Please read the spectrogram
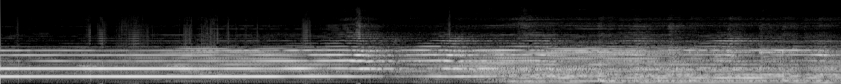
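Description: A single long blown note on a wind instrument, held steady at one pitch and fading about four seconds in. About five seconds in, music with a low sustained drone begins for the dance.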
